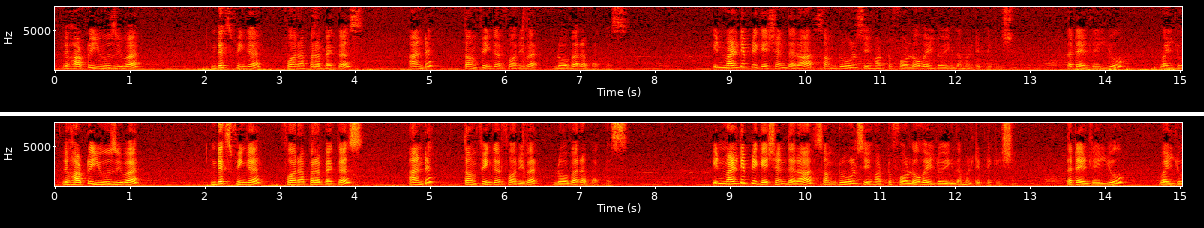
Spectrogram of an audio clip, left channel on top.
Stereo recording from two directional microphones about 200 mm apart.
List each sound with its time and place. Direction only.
0.1 s a woman's voice: 50° right (ahead or behind)
8.7 s a woman's voice: 45° right (ahead or behind)
13.5 s a woman's voice: 45° right (ahead or behind)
